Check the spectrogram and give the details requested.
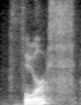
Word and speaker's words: fourth: Notice that fourth, the number, and fourth as in go forth, have the same pronunciation. They both have the or sound, even though we have the letters O-U-R in the number fourth.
